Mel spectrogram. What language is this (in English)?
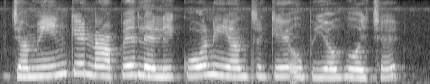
Maithili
